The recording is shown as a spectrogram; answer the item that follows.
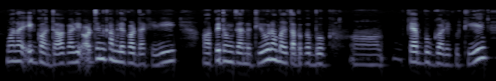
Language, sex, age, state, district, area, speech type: Nepali, female, 18-30, West Bengal, Kalimpong, rural, spontaneous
